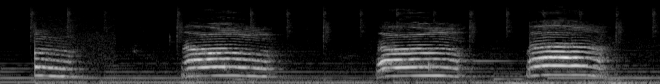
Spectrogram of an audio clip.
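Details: An unspayed female cat in heat caterwauls with drawn-out, plaintive, hollow yowls with an "ah-roo" quality, calling out to prospective male mates.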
